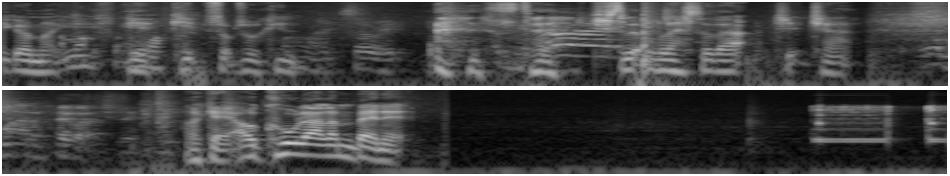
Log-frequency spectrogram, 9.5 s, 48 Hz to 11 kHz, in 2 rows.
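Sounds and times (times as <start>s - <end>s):
speech: 0.0s - 6.8s
laughter: 1.9s - 3.2s
phone line ringing back in the earpiece on an outgoing call: 8.8s - 9.4s.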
